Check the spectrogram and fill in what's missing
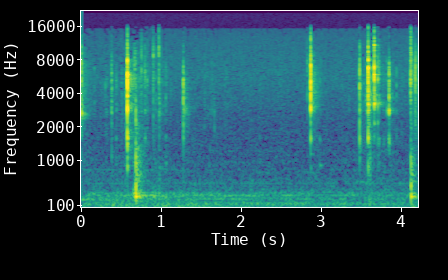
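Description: A utility knife blade scrapes and carves curls off a solid white, palm-sized Dial bar soap held in the hand, breaking off chunks. Nine short, sharp, bright clicks and crackles stand out over a quiet, low background. Each one cuts off almost instantly.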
